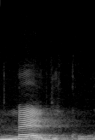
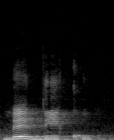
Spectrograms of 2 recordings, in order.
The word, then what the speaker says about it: médico: certo é por exemplo se eu disser médico identifica que a tônica ela não tem última Mary e não colocar sempre não vai ficar médico lascar medico e essa palavra medico também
